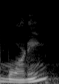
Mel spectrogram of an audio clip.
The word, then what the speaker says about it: morning: tá na língua inglesa palavras com a terminação e NG a gente nunca vai pronunciar o g tá para não ser só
